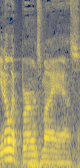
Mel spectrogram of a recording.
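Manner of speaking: acted flat deadpan delivery. Recalling a man's personal-favorite line he used to say: retelling a deadpan line. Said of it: "He would say in a very deadpan voice".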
